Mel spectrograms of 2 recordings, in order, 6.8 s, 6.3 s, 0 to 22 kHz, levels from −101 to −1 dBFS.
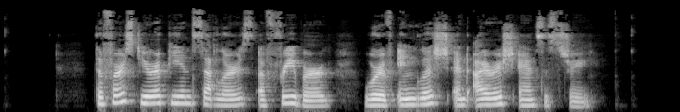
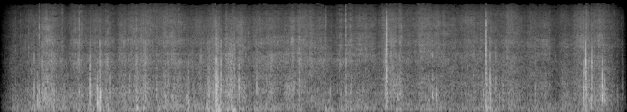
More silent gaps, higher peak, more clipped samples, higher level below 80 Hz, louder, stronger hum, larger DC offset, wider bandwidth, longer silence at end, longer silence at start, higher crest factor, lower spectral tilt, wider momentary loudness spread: neither; about the same, -2 dBFS vs 0 dBFS; neither; second, -62 dBFS vs -48 dBFS; first, -19 LUFS vs -32 LUFS; neither; neither; second, 16 kHz vs 19.5 kHz; first, 0.9 s vs 0.05 s; first, 0.95 s vs 0.1 s; second, 20 dB vs 34 dB; about the same, -3.5 dB/octave vs -2.5 dB/octave; about the same, 9 LU vs 10 LU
